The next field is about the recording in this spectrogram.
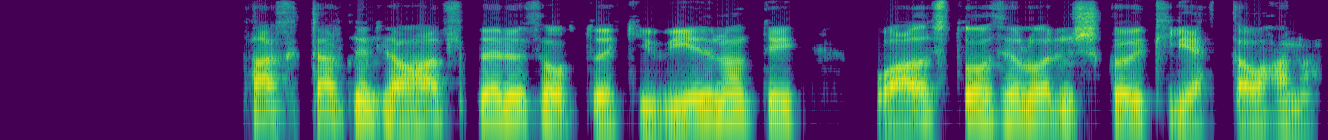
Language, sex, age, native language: Icelandic, male, 30-39, Icelandic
